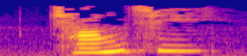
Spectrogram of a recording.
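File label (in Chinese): "长期" Mandarin; chinese flashcards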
